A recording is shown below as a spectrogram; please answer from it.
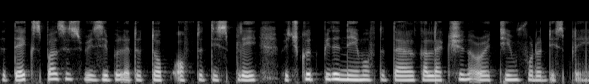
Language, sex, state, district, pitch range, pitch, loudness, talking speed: English, female, Nagaland, Kohima, 200-220 Hz, 210 Hz, -16 LUFS, 255 wpm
